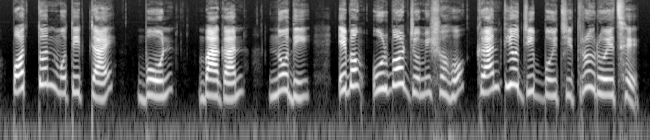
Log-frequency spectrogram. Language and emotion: Bengali, neutral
